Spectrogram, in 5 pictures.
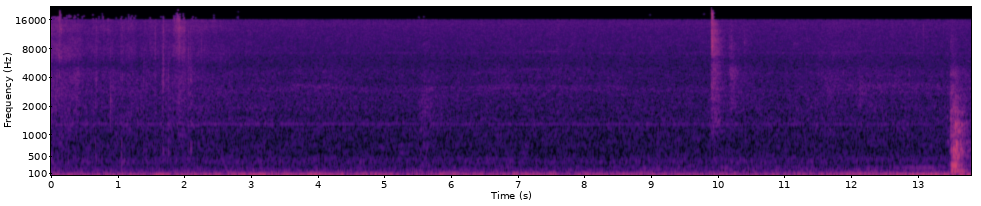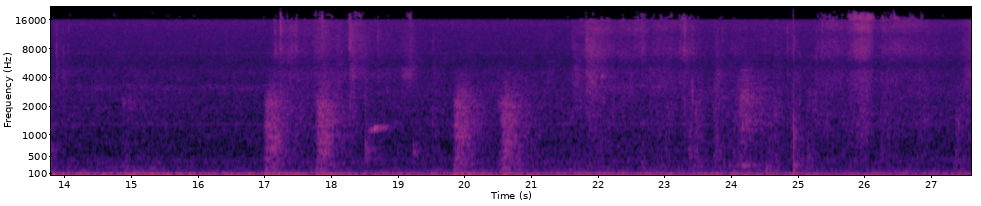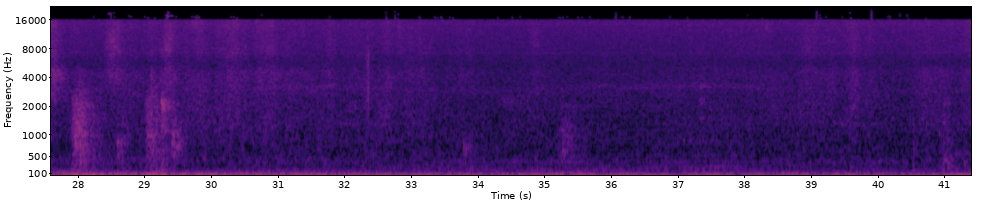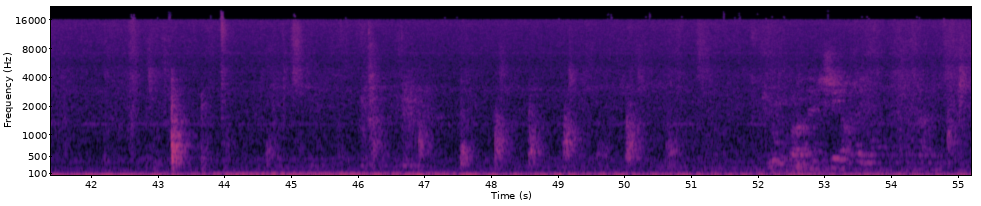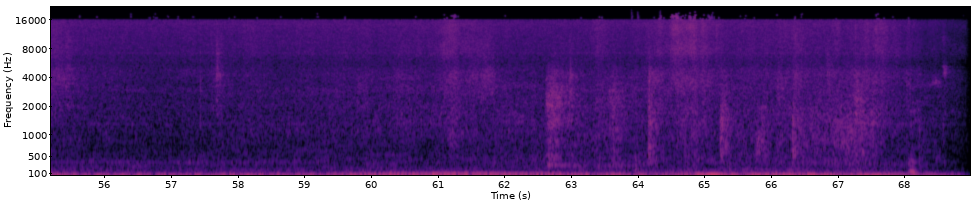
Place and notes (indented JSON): {
  "title": "cologne, mainzerstrasse-ubierring, buchhandlung",
  "date": "2008-09-02 17:28:00",
  "description": "mittags in der buchhandlucng, schritte auf steinboden, blättern von bücherseiten, gespräche des personals\nsoundmap nrw - social ambiences - sound in public spaces - in & outdoor nearfield recordings",
  "latitude": "50.92",
  "longitude": "6.96",
  "altitude": "52",
  "timezone": "Europe/Berlin"
}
